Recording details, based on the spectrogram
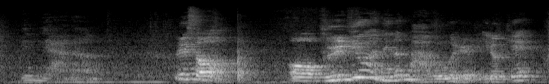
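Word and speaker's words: viññāṇa: 요 식이라고 하는 마음은 파일리어로는 어떻게 쓰냐 하면 윈다나. 그러니까 윈야에다가 요 A에 선이 보면은 이게 장음이 돼요. 그래서 윈야나라고 읽거든요. 윈야나.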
